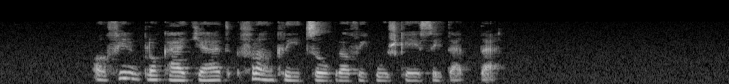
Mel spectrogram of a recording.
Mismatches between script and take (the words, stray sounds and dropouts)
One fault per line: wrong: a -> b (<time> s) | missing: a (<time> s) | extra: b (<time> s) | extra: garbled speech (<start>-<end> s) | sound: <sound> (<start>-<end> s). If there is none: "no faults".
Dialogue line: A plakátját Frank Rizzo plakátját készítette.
extra: film (1.1 s)
wrong: plakátját -> grafikus (3.3 s)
